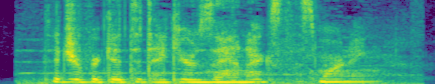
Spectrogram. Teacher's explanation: the pitch Rises noticeably on this morning at the end this is a pattern that's used for yes no questions a rising intonation pattern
